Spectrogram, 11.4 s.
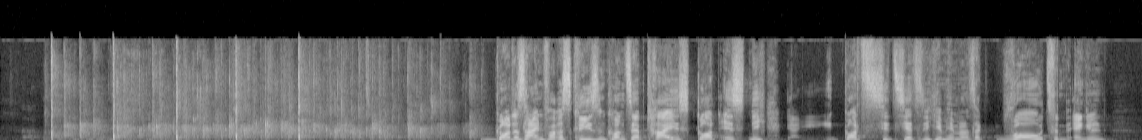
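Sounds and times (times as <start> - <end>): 
audience clapping: 0.4 - 5.4
speech: 4.8 - 11.2.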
